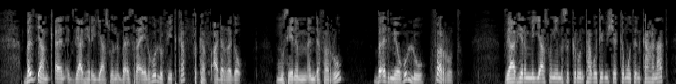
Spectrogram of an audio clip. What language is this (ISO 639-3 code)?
amh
